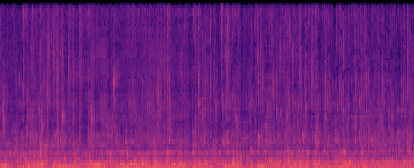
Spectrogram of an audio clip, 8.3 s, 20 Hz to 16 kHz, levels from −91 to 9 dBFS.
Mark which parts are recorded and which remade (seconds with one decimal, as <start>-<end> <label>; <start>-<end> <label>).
0.0-1.4 recorded; 1.4-4.0 remade; 4.0-8.3 recorded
